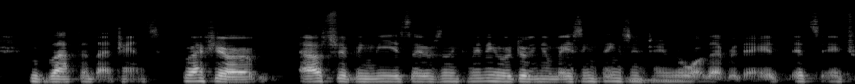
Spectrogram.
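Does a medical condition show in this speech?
Yes: ALS; voice audibly affected.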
